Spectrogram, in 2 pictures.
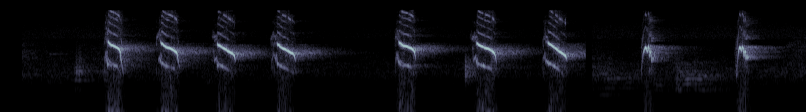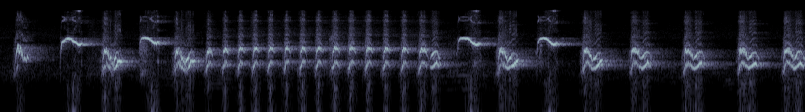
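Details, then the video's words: White-rumped shama song played as a lure to provoke singing: a run of sharp upslurred whistles, then a fast buzzy trill and chattering notes. "pancingan murai agar narung gacor emosi"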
